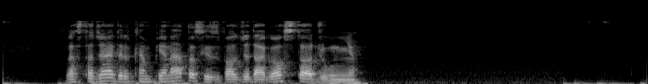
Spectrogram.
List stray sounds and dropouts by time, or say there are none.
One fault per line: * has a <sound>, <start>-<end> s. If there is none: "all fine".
all fine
